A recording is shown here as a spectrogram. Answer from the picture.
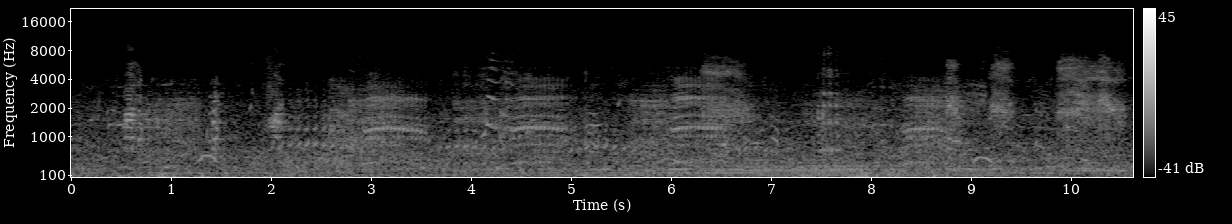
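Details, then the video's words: Blue-winged goose at Slimbridge giving a series of short, nasal, harmonic calls roughly every second or two, with people talking nearby and a busy background of other waterfowl. "Blue-winged Goose"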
